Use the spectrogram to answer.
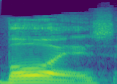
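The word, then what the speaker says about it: Du Bois: such as w EBD boys as he pronounced his name looks like Dubois pronounced Dubois who was active in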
